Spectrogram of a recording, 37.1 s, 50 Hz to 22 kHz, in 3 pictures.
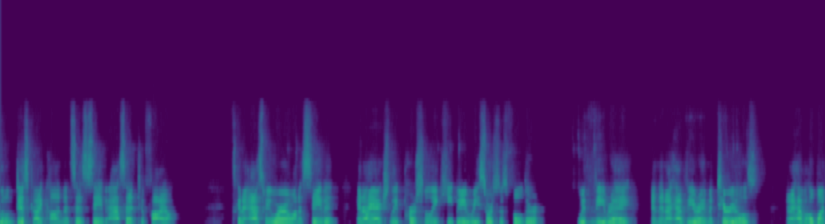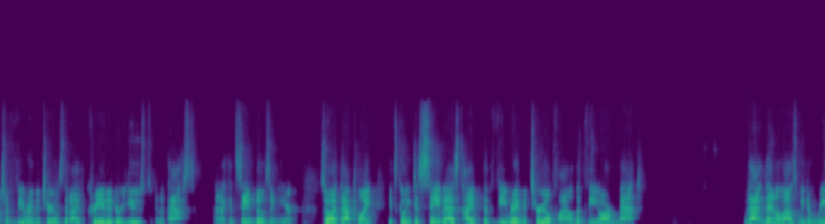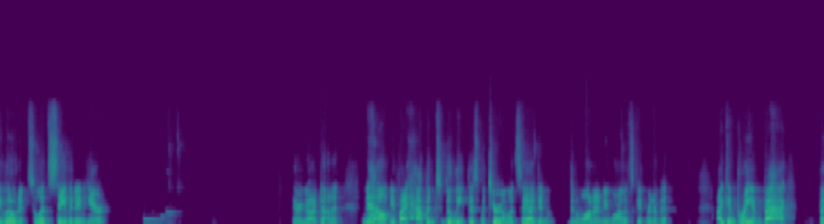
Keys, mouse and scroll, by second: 1.0 F15, 2.5 click, 5.1 click, 7.1 click, 7.3 click, 9.2 click, 9.5 click, 11.3 click, 11.7 click, 13.4-14.3 scroll, 22.5 click, 24.5 click, 28.7 click, 35.5 click.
